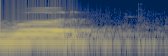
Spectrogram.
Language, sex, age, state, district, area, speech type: Marathi, female, 18-30, Maharashtra, Raigad, rural, read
